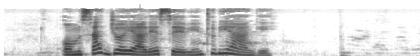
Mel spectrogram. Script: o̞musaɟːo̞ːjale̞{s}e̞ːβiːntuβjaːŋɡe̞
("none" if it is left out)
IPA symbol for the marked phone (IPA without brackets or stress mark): s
